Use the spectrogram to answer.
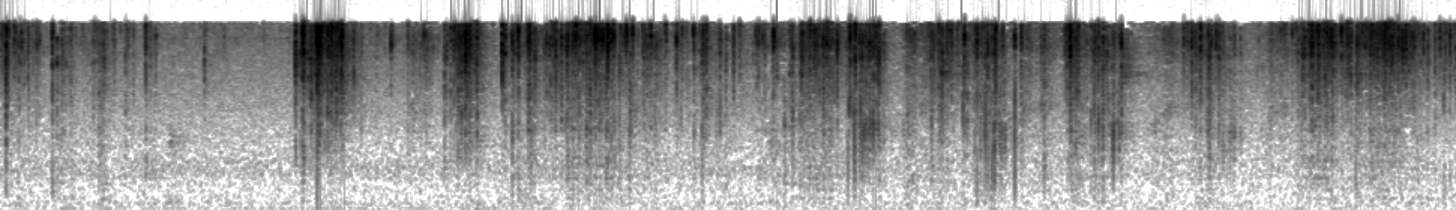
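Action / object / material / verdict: scrape / soap curl strip / soap / none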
